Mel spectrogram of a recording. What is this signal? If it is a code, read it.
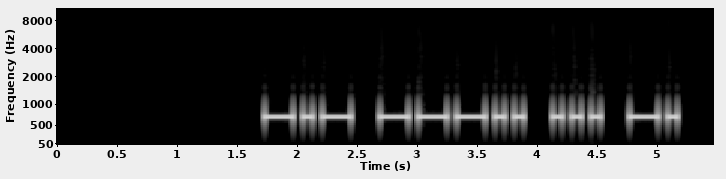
Morse code, heard as a keyed tone, about 15 wpm, 700 Hz. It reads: K8SN
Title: USA Call Signs - 4 Characters - Repeated 2x - 15wpm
